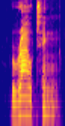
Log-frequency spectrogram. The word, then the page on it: routing: British English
